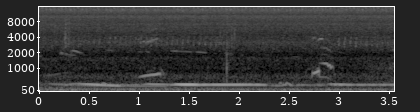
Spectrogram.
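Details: Five male greater prairie-chickens displaying on their lek at Wray, Colorado, 26 April 2019: a low, hollow, moaning boom held for over a second, overlapped by short rising whoops and cackles from other males.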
